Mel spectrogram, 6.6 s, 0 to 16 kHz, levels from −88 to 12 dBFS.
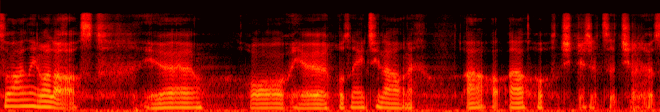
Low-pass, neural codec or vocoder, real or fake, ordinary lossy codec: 9.9 kHz; autoencoder, 22.05 kHz, a latent of 192 numbers a frame, VITS, trained on many speakers; fake; Opus, 64 kbps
